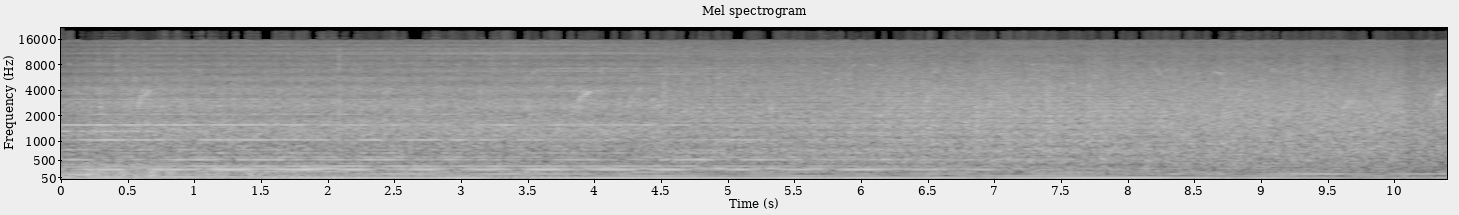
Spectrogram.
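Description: Heavy monsoon rain pours steadily over an Indian rainforest, a dense continuous hiss at constant loudness, with a low hum faintly beneath it.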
